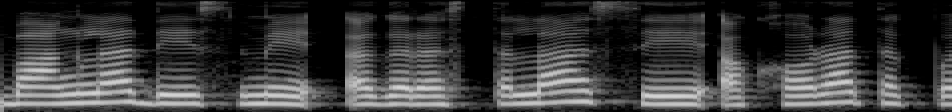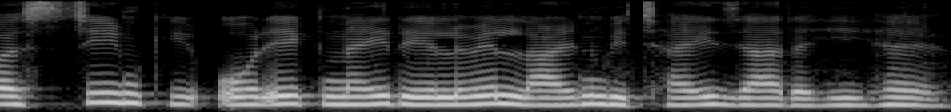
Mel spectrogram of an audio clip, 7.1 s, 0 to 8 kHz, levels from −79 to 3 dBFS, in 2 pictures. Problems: background sounds at intervals, background conversations at intervals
